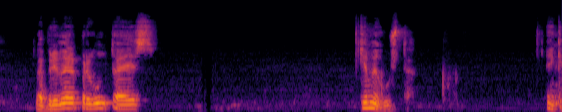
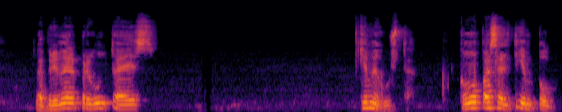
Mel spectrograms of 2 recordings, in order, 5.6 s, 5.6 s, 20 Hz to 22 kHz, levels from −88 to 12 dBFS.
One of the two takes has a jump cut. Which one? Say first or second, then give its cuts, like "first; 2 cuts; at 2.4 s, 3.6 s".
second; 1 cut; at 4.5 s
